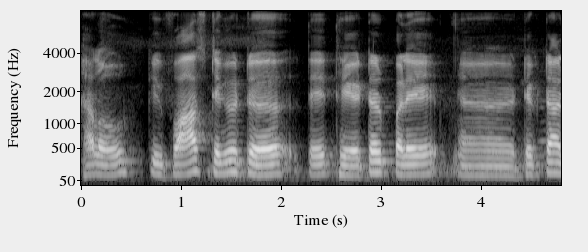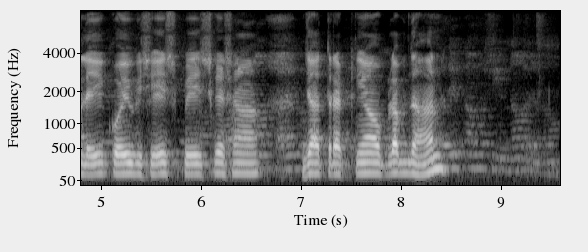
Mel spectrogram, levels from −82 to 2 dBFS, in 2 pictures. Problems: continuous background conversations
